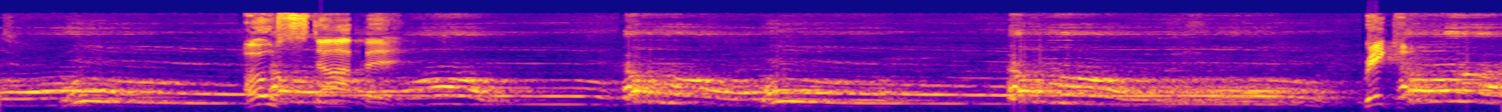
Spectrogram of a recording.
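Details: Several pet dogs, Sugar, Rickey and Lana, howling together indoors: long sustained tonal howls with layered harmonics, holding steady then sliding and wavering, each run lasting about two seconds before restarting, with overlapping voices.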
